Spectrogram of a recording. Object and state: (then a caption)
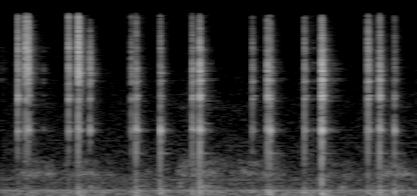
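Glass bottle tapped with fingernails. A medium, hollow cobalt-blue glass bottle is held up beside the microphone and tapped with long pink acrylic nails, then tilted at the end. About fifteen quiet, sharp, high-pitched clicks land in loose, irregular pairs and clusters, each dying away almost instantly with no lasting ring.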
